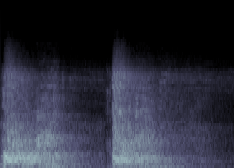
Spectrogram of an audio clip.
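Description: A tiger roar sound effect: two loud tiger roars in a row, each a rough, rumbling blast that slowly fades out; the second follows about two seconds after the first, with no voices.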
